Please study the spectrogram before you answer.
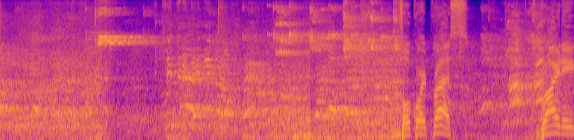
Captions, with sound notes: (whistle blows) Full court press.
